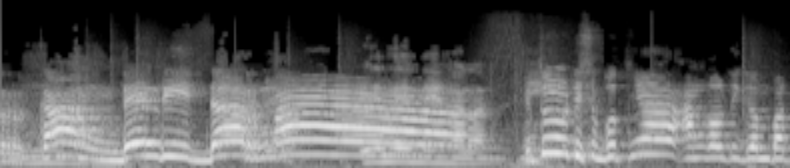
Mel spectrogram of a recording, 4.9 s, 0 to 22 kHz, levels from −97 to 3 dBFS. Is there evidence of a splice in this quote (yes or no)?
yes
